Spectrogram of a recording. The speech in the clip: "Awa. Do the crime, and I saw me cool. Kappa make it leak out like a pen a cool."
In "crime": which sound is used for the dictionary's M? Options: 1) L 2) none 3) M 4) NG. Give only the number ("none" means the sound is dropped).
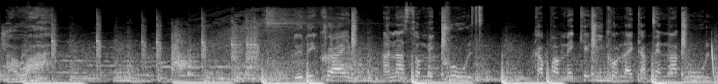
3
